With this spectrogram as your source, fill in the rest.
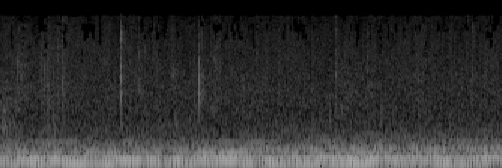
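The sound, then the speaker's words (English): Steady rain patters and taps softly on the prairie over a constant low droning hum, with occasional sharper drops standing out, and no voices. “In tandem with the whispers of winds across the grasslands, and with the tapping of the rain, the prairie is a place to lull and hypnotize you into a state of peace and rest.”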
